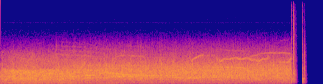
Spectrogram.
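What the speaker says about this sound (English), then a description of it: "huge applause break for that joke" A stand-up comedy audience breaks into sustained applause after a joke, a dense, even wash of clapping that cuts off abruptly near the end.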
